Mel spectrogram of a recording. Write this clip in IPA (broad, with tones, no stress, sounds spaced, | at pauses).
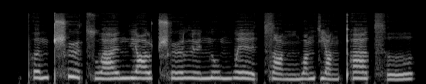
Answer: pʰ ə˧˥ n ʈ͡ʂʰ ɻ̩˥˩ t͡s w a˧˥ ɪ̯ n̪ j ɑ˧˥ ʊ̯ ʈ͡ʂʰ ɻ̩˧˥ l y˧˥ n u˥˧ m w e˥˩ ɪ̯ t͡s ɑ˨˩ ŋ n̪ w ɑ˦ ŋ ɕ j ɑ˩ ŋ pʰ ä˥ t͡sʰ ɹ̩˧˥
